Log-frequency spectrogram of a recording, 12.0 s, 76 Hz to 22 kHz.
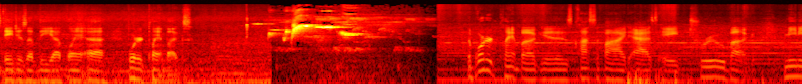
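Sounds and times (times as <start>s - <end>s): bird-like chirps and whistles: 3.7s - 6.6s.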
